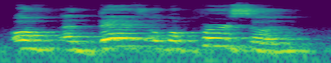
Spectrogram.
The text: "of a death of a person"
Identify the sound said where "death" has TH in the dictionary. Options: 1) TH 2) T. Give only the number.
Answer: 2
